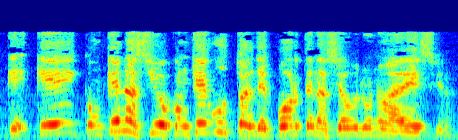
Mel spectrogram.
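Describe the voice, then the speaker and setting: A man's voice: very high-pitched, huge pitch swings, moderate pace, vocal fry, slight background noise. A man hosting an interview in a jovial, chatty, teasing way. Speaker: interview host. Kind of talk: casual interview.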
